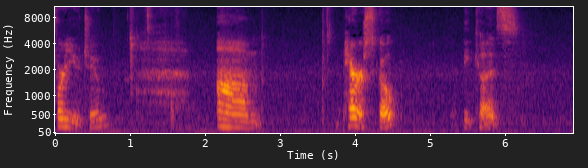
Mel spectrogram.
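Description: A woman speaks close to a microphone in short phrases.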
